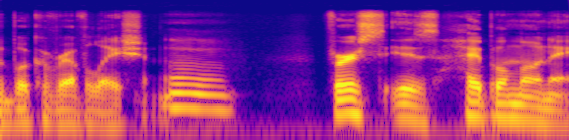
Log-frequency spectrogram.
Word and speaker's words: hypomone: First is hypomone, h u p o m o n e.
